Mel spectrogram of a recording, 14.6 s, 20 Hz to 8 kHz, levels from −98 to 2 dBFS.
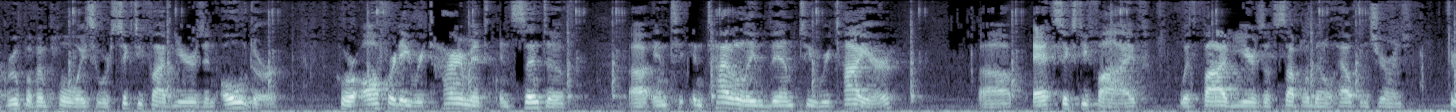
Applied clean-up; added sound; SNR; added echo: none; Clock; 19 dB; none.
